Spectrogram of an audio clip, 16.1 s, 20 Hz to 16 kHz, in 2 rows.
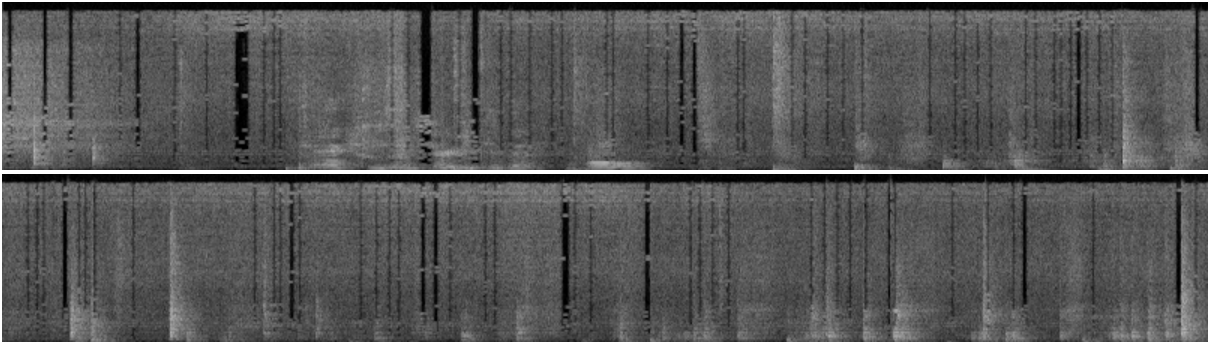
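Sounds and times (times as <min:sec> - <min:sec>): wood rubbing: 0:04.7 - 0:16.0
hollow wooden knocks: 0:05.2 - 0:16.0.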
